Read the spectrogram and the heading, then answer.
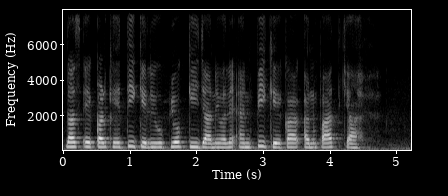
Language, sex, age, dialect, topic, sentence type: Hindi, female, 18-24, Marwari Dhudhari, agriculture, question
